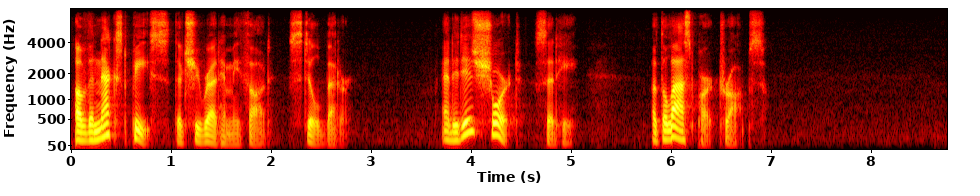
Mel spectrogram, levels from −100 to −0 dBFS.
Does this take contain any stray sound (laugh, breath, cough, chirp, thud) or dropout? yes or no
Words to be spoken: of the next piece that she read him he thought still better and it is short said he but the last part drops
no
